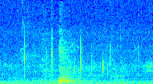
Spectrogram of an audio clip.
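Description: A cricket bat cracks against a ball.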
